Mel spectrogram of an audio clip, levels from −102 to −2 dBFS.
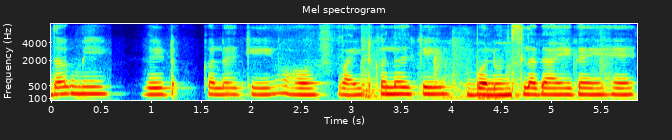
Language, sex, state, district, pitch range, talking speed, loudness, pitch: Hindi, female, Maharashtra, Gondia, 205-220 Hz, 135 wpm, -17 LUFS, 210 Hz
